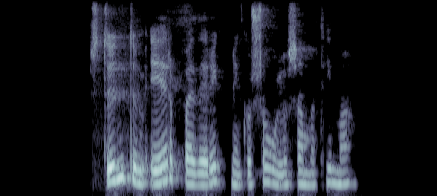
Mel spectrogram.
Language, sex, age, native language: Icelandic, female, 40-49, Icelandic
